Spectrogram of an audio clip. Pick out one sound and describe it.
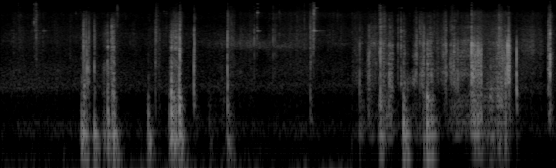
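A hand tool scrapes across a stiff hide in short, rasping strokes.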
